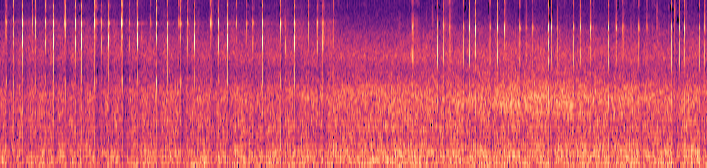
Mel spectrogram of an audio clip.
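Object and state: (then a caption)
Glass candle jar. Long fingernails tap quickly on a large glass candle jar filled with solid wax, which is held on its side. The taps are short, bright clicks with almost no ring, heard over a steady soft hiss. They pause for about a second midway, then resume.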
